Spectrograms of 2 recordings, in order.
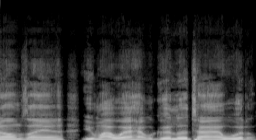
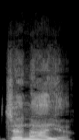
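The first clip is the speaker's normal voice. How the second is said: yelling correction; 13 semitones higher than usual. Retold or imitated. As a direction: shout the name back from the other room. Daughter yelling name from other room.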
